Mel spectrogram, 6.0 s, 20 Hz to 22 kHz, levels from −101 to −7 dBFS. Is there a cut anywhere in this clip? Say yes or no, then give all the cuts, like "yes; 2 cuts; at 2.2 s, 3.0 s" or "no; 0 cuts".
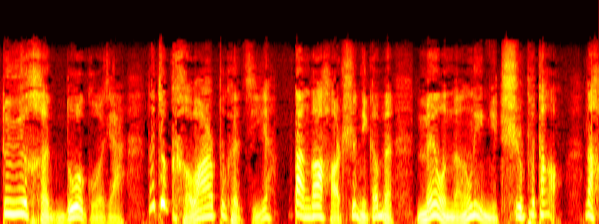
yes; 1 cut; at 2.9 s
